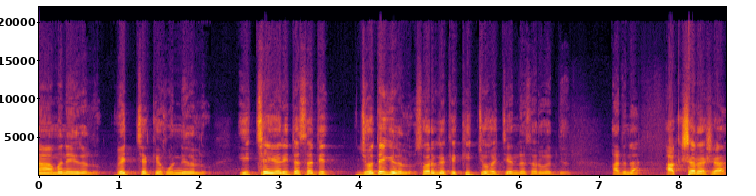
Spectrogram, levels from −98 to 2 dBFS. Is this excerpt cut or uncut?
uncut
